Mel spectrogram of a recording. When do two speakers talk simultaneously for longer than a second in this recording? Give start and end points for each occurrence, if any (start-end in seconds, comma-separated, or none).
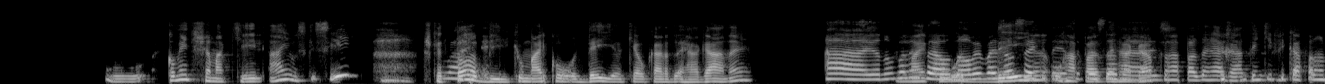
8.9-11.7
